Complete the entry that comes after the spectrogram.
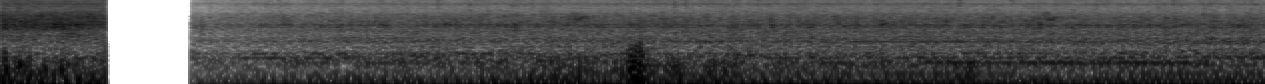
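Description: Fish frying in a pan sizzles loudly for a moment, then cuts off abruptly. After the cut a softer, steady hiss runs on with a faint hum beneath it and a single knock about three seconds in.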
